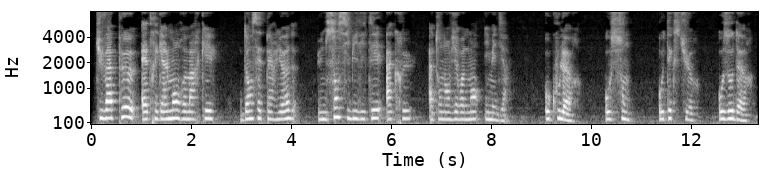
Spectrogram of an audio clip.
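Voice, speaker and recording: A woman giving a spiritual tarot reading, speaking to the listener in a calm, measured and reassuring way. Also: medium pitch. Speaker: tarot reader.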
